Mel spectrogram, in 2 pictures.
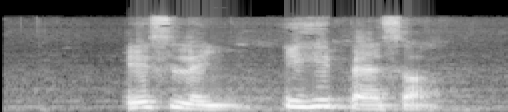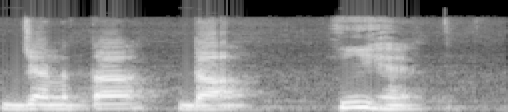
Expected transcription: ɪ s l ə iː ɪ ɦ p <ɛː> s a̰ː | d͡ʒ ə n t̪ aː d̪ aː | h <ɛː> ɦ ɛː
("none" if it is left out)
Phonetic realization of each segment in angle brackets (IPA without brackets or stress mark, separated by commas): ɛː, iː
